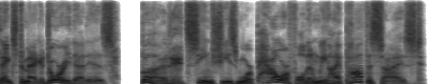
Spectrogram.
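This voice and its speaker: A man voicing a brisk, ruthless academy commander in a video game, barking orders and announcements. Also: medium pitch, huge pitch swings, a bit bright, dry recording, clean studio sound. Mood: analytical. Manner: clipped orders and announcements, drill-sergeant bark. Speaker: voice actor in a game.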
